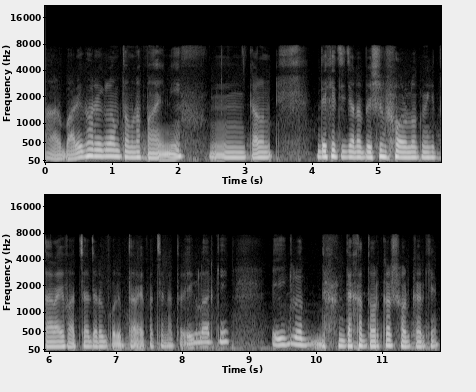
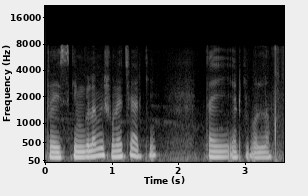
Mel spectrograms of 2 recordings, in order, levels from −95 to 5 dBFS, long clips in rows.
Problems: constant background noise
